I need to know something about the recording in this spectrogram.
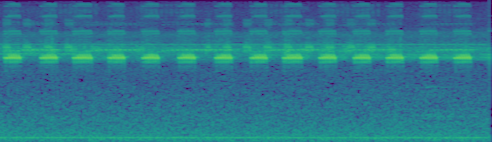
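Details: High, shrill insect chirps from grass insects on a late autumn night in Changnyeong, Korea, repeating in short even bursts close to three each second, with a soft steady hum in the background.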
